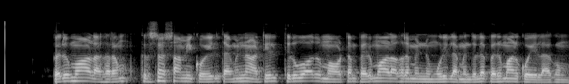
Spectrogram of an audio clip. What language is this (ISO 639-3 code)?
tam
